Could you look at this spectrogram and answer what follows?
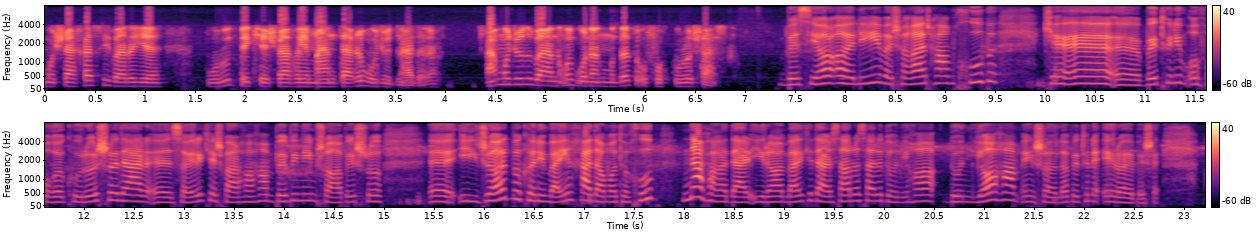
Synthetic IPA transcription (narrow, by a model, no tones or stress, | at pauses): moʃæxːæsiːbæɾɒːje̞ | voɾuːd̪̚becʰe̞ʃvæɾɦɒːjemænt̪ʰæɣevod͡ʒuːd̪næ̰d̪ɒːɾe | ʔæmːɒːd͡ʒo̞zebæɾnɒːmejbolænd̪̚mod̪ːæt̪ʰeofoqkʰuɾoʃhæ̰st̪ | be̞sjɒːɾɒːliːvæt͡ʃʰe̞ɣæd̪ɾɦæmxuːbcʰe̞ | be̞t̪ʰuniːmo̞foɣekʰuɾo̞ʃɾod̪æɾsɒːjeɾecʰe̞ʃvæɾɦɒːɦæmbe̞biːniːmʃɒːæbe̞ʃɾo | ʔiːd͡ʒɒːd̪̚bo̞kʰo̞niːmvæinxæd̪æmɒːt̪ʰe̞xuːb | næfæɣæt̪̚d̪æɾiːɾɒːnbælcʰe̞d̪æɾsæɾɒːsæɾe̞d̪ond̪o̞njɒːɦæme̞nʃɒːlːɒːhbe̞t̪ʰuːne̞ʔe̞ɾɒːe̞be̞ʃe̞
